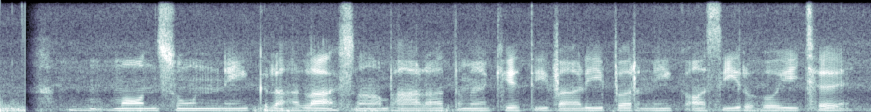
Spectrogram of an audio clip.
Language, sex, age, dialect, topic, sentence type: Maithili, male, 18-24, Bajjika, agriculture, statement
